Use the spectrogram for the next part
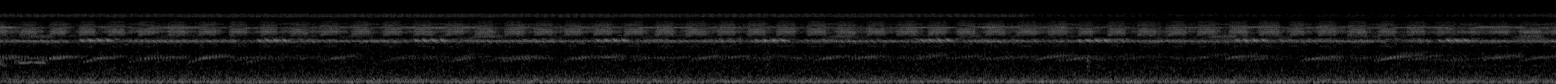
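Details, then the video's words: Nature ambience of crickets: unbroken shrill multi-layered trilling with evenly spaced pulsed chirps about every one to two seconds, accompanied by faint short rising calls lower in pitch and a dull low-frequency rumble. "Relaxing Cricket Sounds"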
